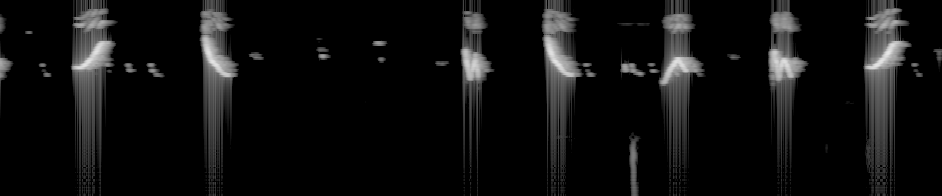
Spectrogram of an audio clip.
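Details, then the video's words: Red-cowled cardinal whistling a sequence of bright notes that alternate between quick rising sweeps and steep falling slurs, roughly one per second, in a quiet setting. "Canto do Cardeal do Nordeste / Galo de Campina / Campina | Red-cowled Cardinal"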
